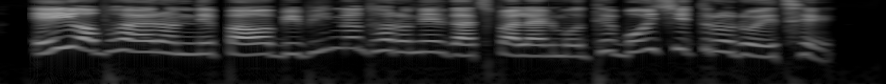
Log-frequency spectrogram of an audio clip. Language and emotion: Bengali, neutral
